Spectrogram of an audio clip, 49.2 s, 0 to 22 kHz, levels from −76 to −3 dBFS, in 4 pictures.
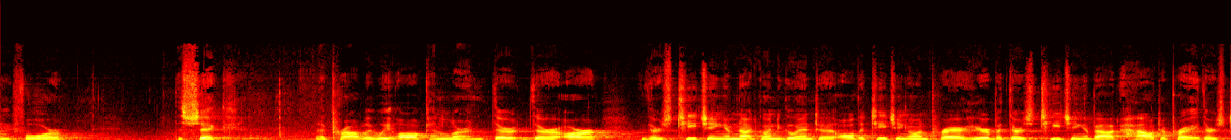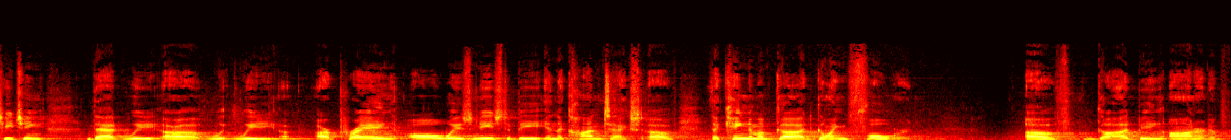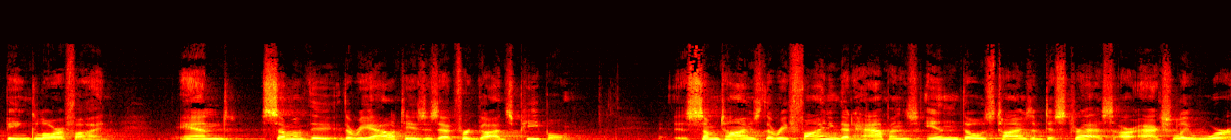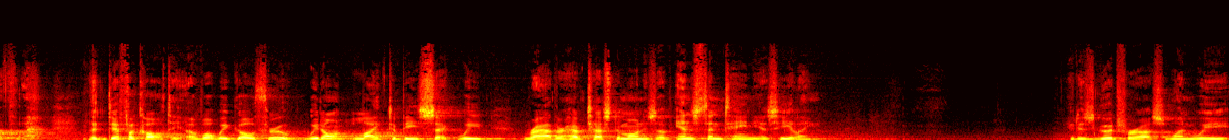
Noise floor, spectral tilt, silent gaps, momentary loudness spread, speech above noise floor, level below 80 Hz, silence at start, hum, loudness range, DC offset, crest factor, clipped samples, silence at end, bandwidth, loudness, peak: -56 dBFS; -5 dB/octave; none; 10 LU; 38 dB; -74 dBFS; 0 s; none; 3 LU; under 0.1%; 18 dB; under 0.1%; 0 s; 15.5 kHz; -19 LUFS; -2 dBFS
